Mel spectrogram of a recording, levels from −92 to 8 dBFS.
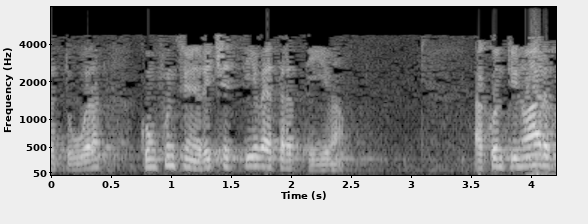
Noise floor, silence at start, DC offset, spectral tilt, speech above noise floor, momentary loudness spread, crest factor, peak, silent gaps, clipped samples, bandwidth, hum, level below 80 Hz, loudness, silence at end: -40 dBFS; 0 s; under 0.1%; -6.5 dB/octave; 27 dB; 10 LU; 14 dB; 0 dBFS; none; 0.3%; 8 kHz; none; -48 dBFS; -14 LUFS; 0 s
